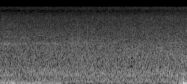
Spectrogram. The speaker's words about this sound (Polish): No szumi, bo jesteśmy nad szumami praktycznie, chociaż nie na Tanwi, a nad rzeką Sopot, ale teraz są tutaj wodospady i będzie nam szumiało.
